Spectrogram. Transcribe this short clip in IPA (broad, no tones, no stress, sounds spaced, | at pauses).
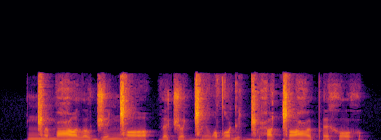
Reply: ŋ͡ǁ œ m ʕ ɑ l ɔ l d͡ʒ e ŋ͡ǁ ɑ | ɾ ɛ t͡ʃ œ ɡ͡ǁ ɛ ð e dˤ ɑ ɡ e ɡ͡ǁ y ħ ɑ ǁ ɑ ʕ œ pʼ ɛ x ɔ x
